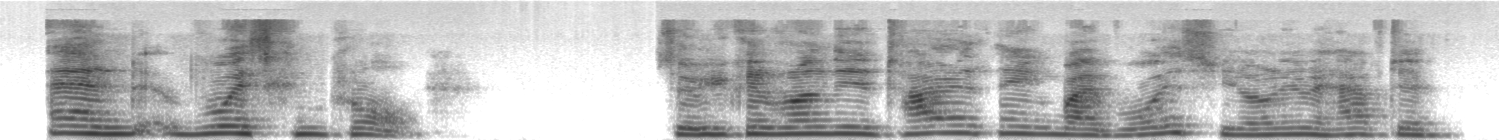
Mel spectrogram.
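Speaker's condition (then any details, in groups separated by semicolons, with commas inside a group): Cerebral palsy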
